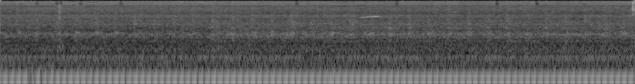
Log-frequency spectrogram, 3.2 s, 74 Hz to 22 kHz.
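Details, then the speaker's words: 2005 Pontiac Grand Prix after a new ignition coil and cleared codes: starts quickly and idles steady and even with no stumbles, no misfires counting, unlike before when the accelerator had to be held to keep it running. "Starts up real quick and runs perfect from the very beginning. Not like last time where I had to hold my foot on the accelerator pedal just to keep it running. Yeah, I don't feel any misfires."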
